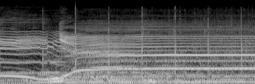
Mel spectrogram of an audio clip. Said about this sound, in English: Yeah! Oh, yeah. He got through the earphones. He's screaming. That's so fun. Well done. Hopefully, hopefully we don't have any permanent damage there. That's his debt-free scream.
